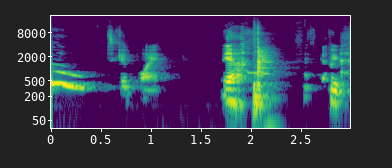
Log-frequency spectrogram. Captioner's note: laughs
